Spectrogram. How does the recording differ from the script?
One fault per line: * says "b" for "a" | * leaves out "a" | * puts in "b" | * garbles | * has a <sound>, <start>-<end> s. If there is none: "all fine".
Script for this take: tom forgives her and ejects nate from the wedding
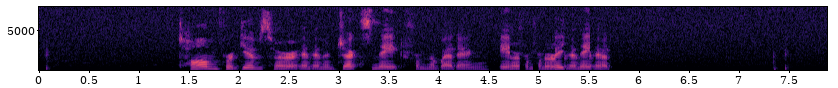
* puts in "and"
* garbles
